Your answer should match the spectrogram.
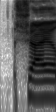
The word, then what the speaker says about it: Shia: First name rhymes with Maya. – Shia LaBeouf.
